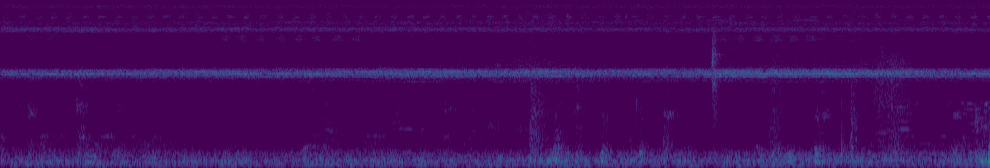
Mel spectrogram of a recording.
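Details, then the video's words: Village crickets chirping at dusk as night falls, one unbroken high-pitched ringing tone under fainter pulsing trills, a few short clicks and a constant low rumble beneath. "SUARA JANGKRIK SENJA MENJELANG MALAM"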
